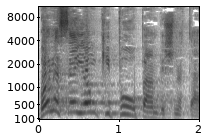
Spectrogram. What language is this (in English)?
Hebrew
